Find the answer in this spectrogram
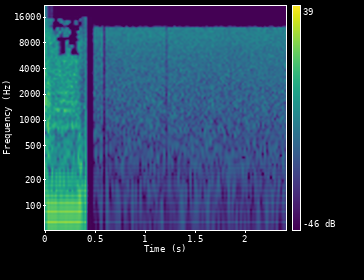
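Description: Loud intro music with a heavy bass beat cuts off about half a second in, followed by a steady hiss of TV static as an editing effect.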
